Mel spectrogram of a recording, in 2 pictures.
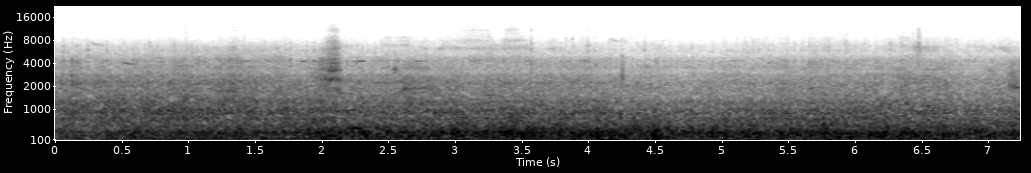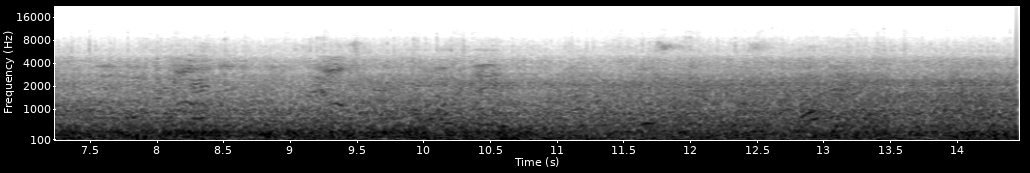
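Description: Wind rushes and buffets steadily outdoors.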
